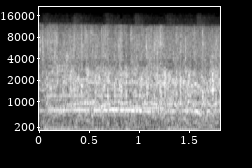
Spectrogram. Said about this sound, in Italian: Un applauso? Possibilmente sì, anzi lo mettiamo adesso in regia un applauso.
